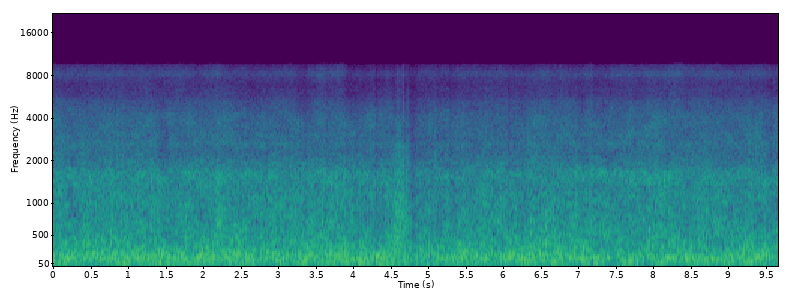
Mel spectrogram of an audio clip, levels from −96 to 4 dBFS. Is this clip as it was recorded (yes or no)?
no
